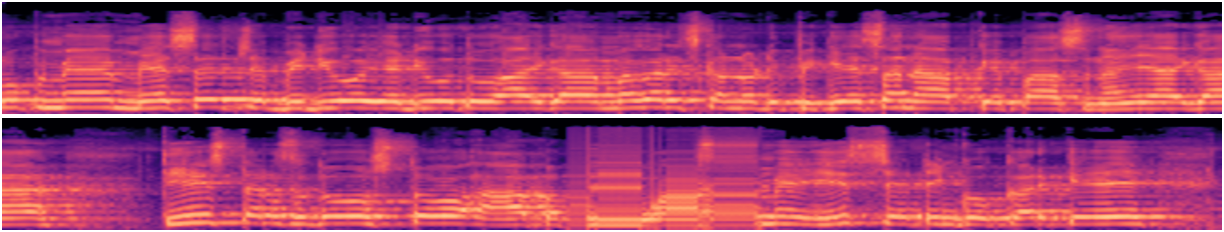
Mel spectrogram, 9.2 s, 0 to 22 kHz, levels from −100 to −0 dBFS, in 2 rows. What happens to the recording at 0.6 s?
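Nothing goes wrong at 0.6 s; the audio plays through that moment intact, with no dropout, click or other fault.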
